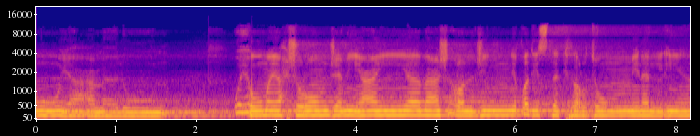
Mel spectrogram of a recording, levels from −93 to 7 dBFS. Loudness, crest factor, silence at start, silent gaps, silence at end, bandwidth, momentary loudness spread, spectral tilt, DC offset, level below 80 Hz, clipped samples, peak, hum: -13 LUFS; 12 dB; 0 s; none; 0 s; 11 kHz; 7 LU; -7.5 dB/octave; under 0.1%; -46 dBFS; under 0.1%; 0 dBFS; none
